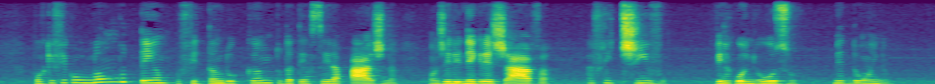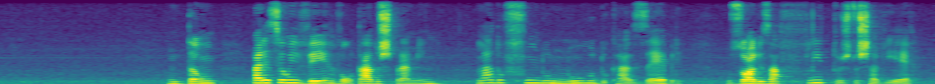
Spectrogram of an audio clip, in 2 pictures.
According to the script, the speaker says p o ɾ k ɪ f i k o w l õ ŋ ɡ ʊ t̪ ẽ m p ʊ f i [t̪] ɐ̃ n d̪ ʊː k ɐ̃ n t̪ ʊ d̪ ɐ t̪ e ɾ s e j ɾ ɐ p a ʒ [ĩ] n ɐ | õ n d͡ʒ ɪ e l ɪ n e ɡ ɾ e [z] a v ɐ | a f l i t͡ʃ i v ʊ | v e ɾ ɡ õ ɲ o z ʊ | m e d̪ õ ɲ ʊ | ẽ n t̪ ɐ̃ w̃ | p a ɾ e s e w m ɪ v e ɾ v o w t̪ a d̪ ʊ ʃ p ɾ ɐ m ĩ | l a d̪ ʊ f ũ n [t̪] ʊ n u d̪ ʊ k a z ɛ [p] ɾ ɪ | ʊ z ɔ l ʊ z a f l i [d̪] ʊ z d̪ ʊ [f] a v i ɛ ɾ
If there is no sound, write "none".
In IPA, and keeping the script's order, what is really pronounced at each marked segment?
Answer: t̪, i, ʒ, d̪, b, t̪, ʃ

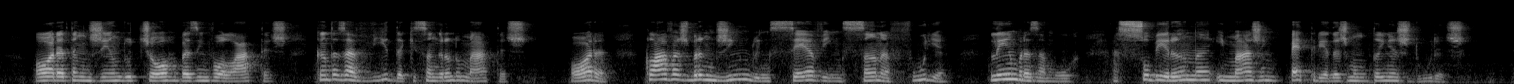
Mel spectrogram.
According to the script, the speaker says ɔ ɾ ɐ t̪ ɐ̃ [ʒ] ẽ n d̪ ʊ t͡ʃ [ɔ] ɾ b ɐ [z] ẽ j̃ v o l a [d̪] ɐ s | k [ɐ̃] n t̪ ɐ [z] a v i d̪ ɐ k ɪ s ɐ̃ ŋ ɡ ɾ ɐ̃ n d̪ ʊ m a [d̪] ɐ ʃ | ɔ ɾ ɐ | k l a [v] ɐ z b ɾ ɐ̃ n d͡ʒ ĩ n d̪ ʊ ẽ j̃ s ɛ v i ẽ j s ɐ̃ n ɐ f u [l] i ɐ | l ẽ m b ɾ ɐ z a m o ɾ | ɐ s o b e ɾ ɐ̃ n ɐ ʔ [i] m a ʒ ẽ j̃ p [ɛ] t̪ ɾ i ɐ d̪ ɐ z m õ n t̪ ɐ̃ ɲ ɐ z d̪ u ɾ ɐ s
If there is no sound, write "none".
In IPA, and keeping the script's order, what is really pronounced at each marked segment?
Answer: ʒ, ɔ, z, t̪, ɐ̃, z, t̪, v, ɾ, i, ɛ

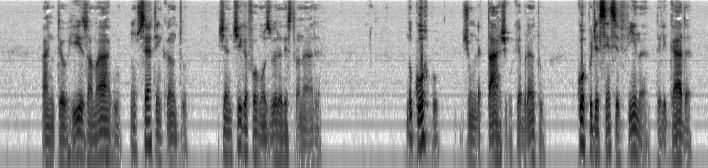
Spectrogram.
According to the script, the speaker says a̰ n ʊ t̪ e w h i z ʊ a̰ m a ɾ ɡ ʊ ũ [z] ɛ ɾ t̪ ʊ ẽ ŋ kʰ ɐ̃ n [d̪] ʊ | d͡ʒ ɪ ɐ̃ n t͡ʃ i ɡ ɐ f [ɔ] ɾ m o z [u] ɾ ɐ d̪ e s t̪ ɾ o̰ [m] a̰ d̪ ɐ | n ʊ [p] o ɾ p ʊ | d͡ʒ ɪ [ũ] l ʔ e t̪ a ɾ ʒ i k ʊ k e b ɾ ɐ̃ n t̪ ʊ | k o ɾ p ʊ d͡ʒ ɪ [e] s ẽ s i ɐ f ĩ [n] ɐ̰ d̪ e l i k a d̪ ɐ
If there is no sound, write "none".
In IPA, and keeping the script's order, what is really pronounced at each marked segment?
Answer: s, t̪, o, u, n, k, ũ, e, n

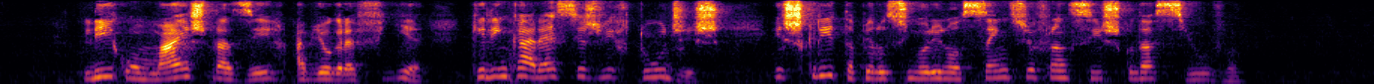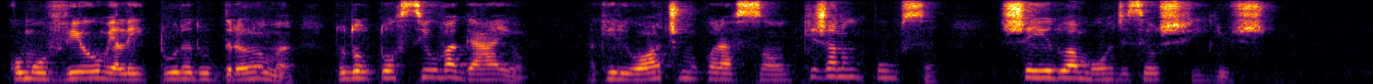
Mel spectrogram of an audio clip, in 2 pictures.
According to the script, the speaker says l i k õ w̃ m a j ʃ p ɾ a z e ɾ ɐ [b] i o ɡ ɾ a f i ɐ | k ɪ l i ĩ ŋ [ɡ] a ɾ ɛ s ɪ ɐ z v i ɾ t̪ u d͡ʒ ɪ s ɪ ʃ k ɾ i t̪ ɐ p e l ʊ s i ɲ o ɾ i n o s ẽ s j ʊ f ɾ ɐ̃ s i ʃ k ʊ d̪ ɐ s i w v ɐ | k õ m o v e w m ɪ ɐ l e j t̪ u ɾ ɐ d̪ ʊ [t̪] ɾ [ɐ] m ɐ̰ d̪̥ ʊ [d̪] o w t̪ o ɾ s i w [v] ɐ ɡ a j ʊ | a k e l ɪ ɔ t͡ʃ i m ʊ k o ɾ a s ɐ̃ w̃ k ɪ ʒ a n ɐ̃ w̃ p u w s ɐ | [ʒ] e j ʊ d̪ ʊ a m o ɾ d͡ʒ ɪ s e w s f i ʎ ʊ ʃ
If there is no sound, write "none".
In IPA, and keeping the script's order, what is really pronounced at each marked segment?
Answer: b, k, d̪, ɐ̃, d̪, v, ʃ

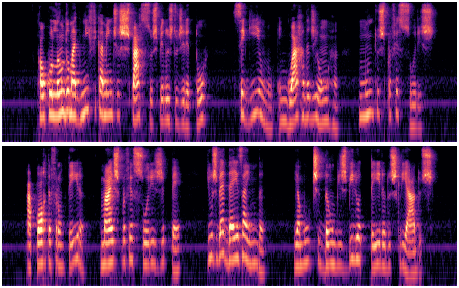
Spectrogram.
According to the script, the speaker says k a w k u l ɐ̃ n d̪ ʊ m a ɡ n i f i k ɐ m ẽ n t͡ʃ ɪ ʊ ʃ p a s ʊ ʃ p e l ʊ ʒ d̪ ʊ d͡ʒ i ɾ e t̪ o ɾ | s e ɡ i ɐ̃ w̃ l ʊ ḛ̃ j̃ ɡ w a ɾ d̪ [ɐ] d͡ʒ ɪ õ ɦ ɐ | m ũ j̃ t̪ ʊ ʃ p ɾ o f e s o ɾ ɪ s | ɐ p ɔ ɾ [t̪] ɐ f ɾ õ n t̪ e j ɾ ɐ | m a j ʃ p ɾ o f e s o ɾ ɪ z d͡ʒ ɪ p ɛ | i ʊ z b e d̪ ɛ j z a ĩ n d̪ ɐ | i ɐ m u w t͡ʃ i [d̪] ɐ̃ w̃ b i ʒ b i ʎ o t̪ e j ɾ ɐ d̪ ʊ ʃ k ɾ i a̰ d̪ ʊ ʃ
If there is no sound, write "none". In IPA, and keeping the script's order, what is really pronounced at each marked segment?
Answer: ɐ, t̪, d̪

